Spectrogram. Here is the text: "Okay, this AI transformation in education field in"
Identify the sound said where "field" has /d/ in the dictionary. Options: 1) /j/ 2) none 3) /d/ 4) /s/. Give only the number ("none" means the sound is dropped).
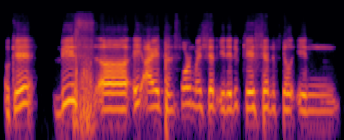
2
